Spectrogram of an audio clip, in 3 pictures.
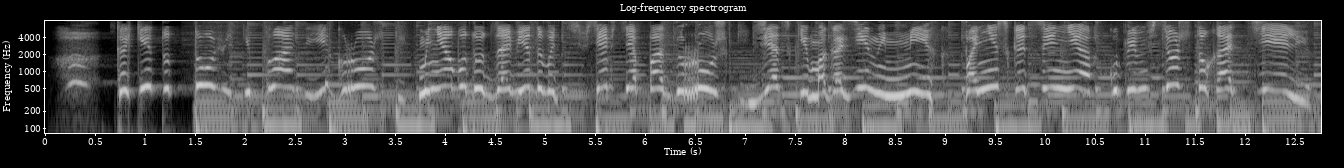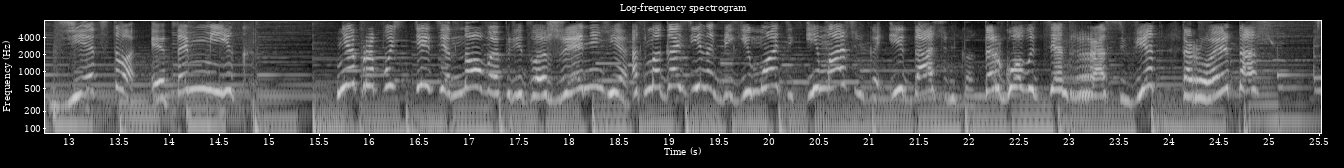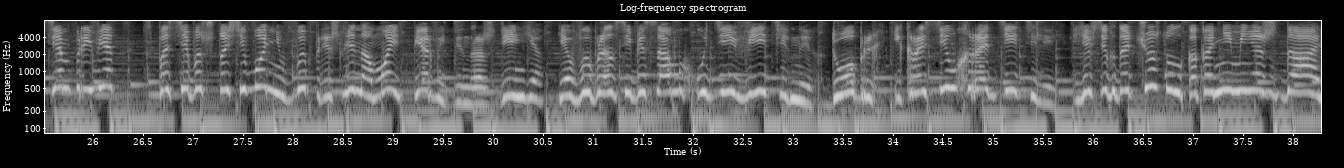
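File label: girl 7 years old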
